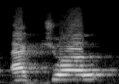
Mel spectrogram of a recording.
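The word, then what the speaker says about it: actual: देखते हैं अब जब किसी वर्ड में टी के बाद यू ए एल आए तो टी का उच्चारण च होगा।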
